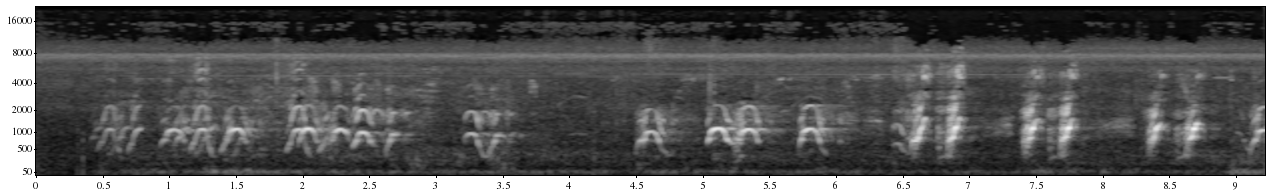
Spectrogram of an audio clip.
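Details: African zebra neighing in bursts of quick yelping barks, several notes per burst, with a short pause near the middle before louder, sharper barks resume toward the end.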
